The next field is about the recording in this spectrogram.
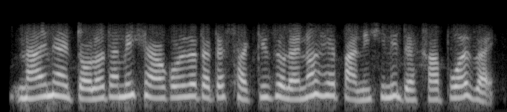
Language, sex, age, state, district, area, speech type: Assamese, female, 18-30, Assam, Sonitpur, urban, conversation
